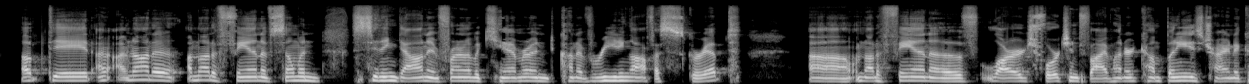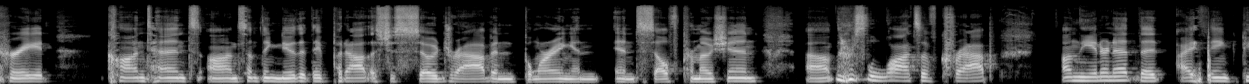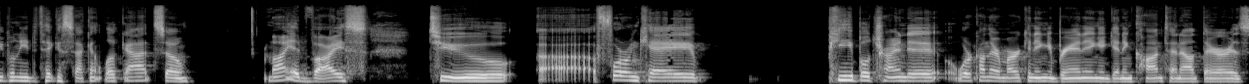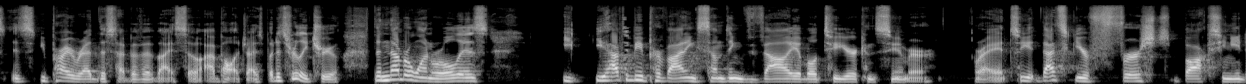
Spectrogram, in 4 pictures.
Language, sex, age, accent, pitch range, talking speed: English, male, 30-49, American, 140-170 Hz, 155 wpm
